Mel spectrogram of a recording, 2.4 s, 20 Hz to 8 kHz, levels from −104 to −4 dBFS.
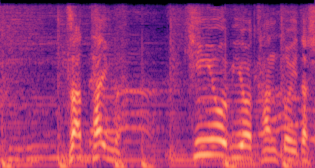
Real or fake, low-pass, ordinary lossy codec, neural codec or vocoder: real; 7.2 kHz; none; none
